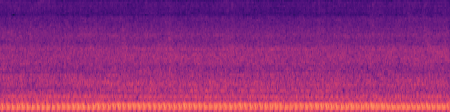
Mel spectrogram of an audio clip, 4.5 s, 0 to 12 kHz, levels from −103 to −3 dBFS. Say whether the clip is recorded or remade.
recorded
